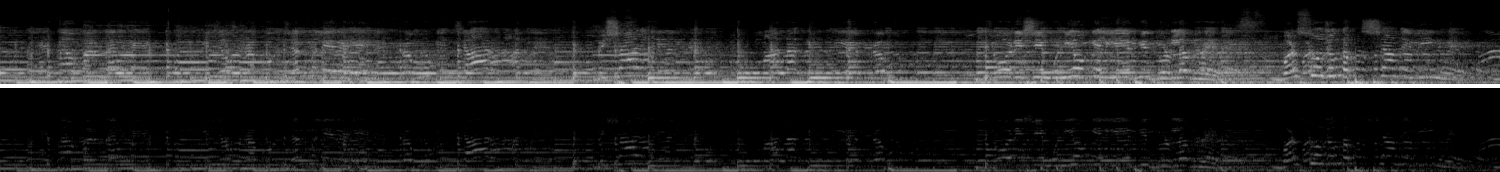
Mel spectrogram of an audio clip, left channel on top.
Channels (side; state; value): right; quieter; 27.1 dB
